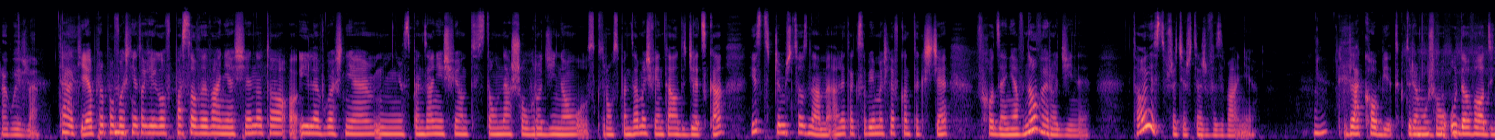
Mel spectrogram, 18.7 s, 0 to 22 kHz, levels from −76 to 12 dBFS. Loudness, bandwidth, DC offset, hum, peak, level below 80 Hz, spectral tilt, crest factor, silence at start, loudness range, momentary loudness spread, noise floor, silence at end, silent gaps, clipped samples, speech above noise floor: -16 LUFS; 15.5 kHz; under 0.1%; none; 0 dBFS; -56 dBFS; -5.5 dB/octave; 16 dB; 0 s; 3 LU; 9 LU; -53 dBFS; 0 s; none; under 0.1%; 38 dB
